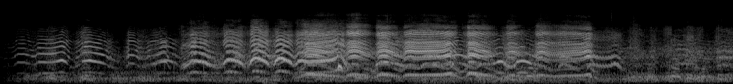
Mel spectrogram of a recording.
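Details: A captive king penguin colony at Loro Parque fills the air with loud, overlapping trumpeting calls, rich and warbling, rising and falling in quick pulses from many birds at once.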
